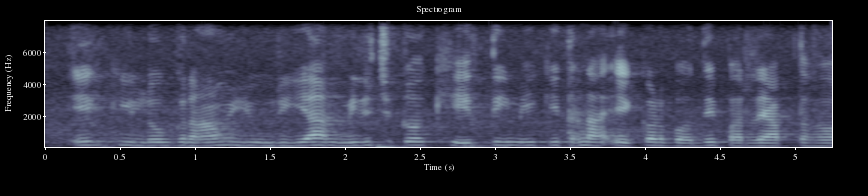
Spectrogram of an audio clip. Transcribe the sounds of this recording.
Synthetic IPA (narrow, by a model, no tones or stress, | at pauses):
ekːɪloːɡɾaːmjuːɾɪjamɪɾt͡ʃkəkʰeːt̪imẽkɪt̪naʔeːkəɽbəd̪epəɾjaːp̚t̪ɦɛː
